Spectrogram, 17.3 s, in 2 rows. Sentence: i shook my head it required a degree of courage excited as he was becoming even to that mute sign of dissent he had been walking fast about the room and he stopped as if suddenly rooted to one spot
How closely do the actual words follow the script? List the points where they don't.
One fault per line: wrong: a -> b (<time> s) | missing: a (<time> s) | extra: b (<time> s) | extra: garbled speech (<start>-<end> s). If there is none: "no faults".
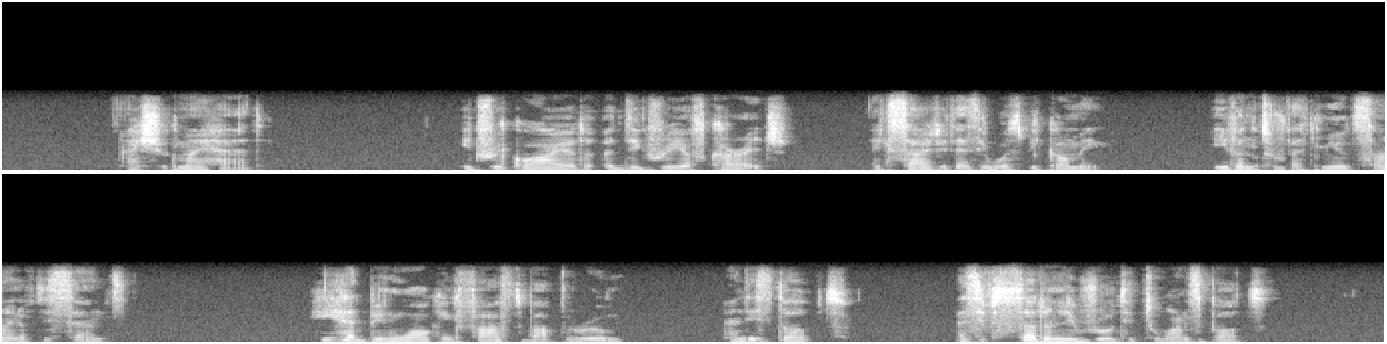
no faults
